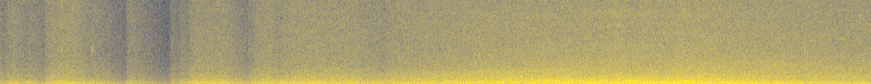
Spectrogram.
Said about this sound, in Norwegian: Fortsett å være i pusten og lyden av bølgene. Slipp nå taket i pusten og lyden av bølgene.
